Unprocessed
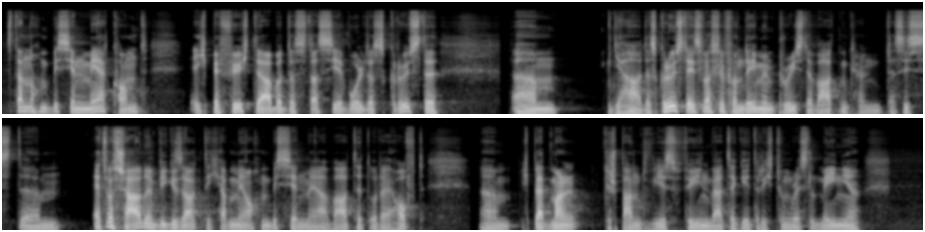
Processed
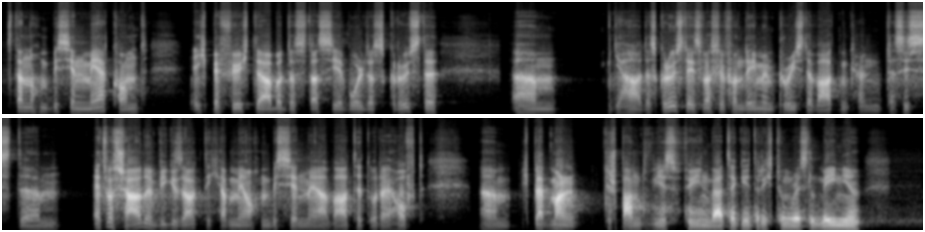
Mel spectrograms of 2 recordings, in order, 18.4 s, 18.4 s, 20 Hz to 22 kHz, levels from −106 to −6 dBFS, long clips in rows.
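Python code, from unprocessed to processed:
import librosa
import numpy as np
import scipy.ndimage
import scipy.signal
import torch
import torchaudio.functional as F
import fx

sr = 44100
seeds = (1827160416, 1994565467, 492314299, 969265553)

y = fx.rider(x, sr, range_db=5, speed_s=2.0)
y = fx.leveller(y, sr, passes=1)
y = fx.filter_sweep_highpass(y, sr, from_hz=1300.0, to_hz=350.0, start_s=14.52, end_s=17.75, q=4.1)
y = y * 10.0 ** (-1.5 / 20.0)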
